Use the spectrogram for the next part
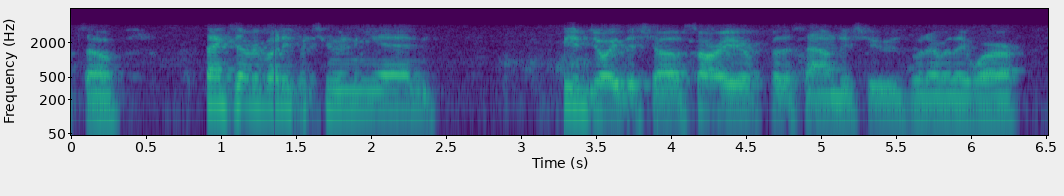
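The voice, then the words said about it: Hoarse, failing voice. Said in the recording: “my voice is going out”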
